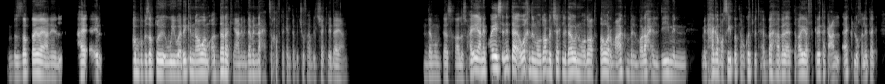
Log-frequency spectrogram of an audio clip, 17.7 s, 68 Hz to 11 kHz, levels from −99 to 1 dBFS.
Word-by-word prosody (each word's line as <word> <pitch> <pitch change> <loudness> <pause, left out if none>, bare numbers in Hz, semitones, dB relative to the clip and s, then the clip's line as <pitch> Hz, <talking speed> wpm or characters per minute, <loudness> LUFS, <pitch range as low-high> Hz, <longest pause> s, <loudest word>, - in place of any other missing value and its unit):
بالضبط 120 +4 -2
أيوه 140 -1 +8
يعني 120 -1 0
ال 115 - -7 0.3
ه - - +1
ال - - 0 0.6
الحب 145 -1 0
بالضبط 135 +1 0
وي 140 -1 +7
ويورّيك 130 +2 +2
إن 140 - 0
هو 140 +1 +4
مقدّرك 135 +2 0
يعني 120 -1 -6
من 115 - -13
ده 130 - -4
من 130 0 -6
ناحية 135 - -6
ثقافتك - - -18
أنت - - -18
بتشوفها - - -17
بالشكل - - -13
ده 110 - -6
يعني. 100 0 -12 1.5
ده 120 +1 -8
ممتاز 120 0 -9
خالص، 110 -1 -8
وحقيقي 145 +3 +4
يعني 155 -1 +5
كويس 180 +3 +7
إن 160 - 0
أنت 170 0 0
واخد 160 -1 +3
الموضوع 145 +2 +1
بالشكل 150 -1 -2
ده 145 +1 +4
والموضوع 140 -2 +2
تطوَّر 140 0 +1
معاك 140 +5 -3
بالمراحل 125 -1 -4
دي 135 +3 0
من 115 -4 -8 0.3
من 120 0 -12
حاجة 145 0 0
بسيطة 140 +2 -2
أنت 130 - -15
ما 125 - -13
كنتش 140 +2 -4
بتحبها 130 0 -6
بدئت 135 -1 -2
تغيّر 135 +1 +2
فكرتك 135 0 -5
عن - - -3
الأكل - - -7
وخلّتك - - -9
135 Hz, 185 wpm, -21 LUFS, 125-140 Hz, 1.5 s, أيوه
